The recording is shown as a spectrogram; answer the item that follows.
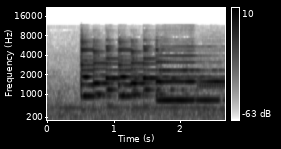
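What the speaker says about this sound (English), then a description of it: "So it's going to ring me" Incoming-call ringtone from the Tango video chat app on a Windows Phone 7.5 handset, a bright chiming melody of quick repeated tones ending on a held note, heard alone over a faint room hum.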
